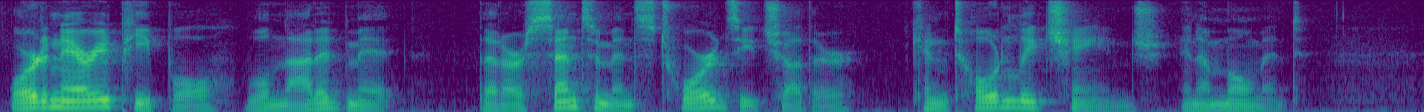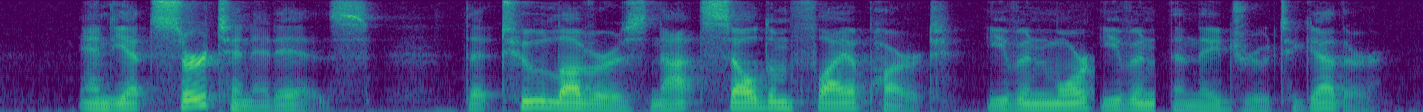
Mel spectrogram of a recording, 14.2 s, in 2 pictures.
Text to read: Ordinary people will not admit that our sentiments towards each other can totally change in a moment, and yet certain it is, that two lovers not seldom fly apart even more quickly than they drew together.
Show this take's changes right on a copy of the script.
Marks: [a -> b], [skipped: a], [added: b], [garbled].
Ordinary people will not admit that our sentiments towards each other can totally change in a moment, and yet certain it is, that two lovers not seldom fly apart even more [quickly -> even] than they drew together.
